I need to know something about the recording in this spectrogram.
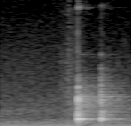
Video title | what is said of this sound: HOME VLOG: NEW RH BED IS FINALLY HERE! + NEW RUG ISSUES + GROCERY HAUL - JENNY JACKS | you hear how that sounds like glass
